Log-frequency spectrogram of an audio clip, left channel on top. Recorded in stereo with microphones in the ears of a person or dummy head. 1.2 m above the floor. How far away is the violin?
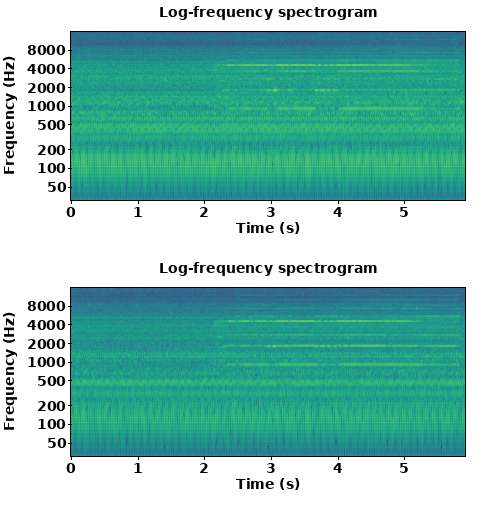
About 1.4 m.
